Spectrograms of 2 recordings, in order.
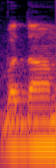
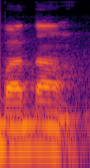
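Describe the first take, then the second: First: बदाम with short first vowel; teacher showing faulty बदाम, short ba; wrong form बदाम. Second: बादाम with long first आ; teacher modelling बादाम, long baa; correct form बादाम. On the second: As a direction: say बादाम, both vowels long. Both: Shown as a demonstration. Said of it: "बादाम नहीं".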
